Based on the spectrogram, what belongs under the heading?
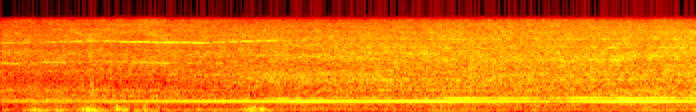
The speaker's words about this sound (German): Kleines Hör, Hör, Hör, kleine Hörprobe nochmal. Das Idyll wird hier natürlich durch ein paar handwerkliche Feinschliffe am Nachbarhaus getrübt. Aber naja, was soll's, ne?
